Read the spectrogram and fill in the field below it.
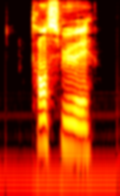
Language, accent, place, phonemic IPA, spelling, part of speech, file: French, France, Lyon, /tʁɑ̃s.mɥe/, transmuer, verb, LL-Q150 (fra)-transmuer.wav
- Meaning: to transmute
